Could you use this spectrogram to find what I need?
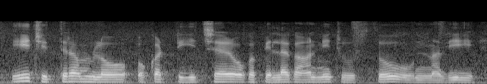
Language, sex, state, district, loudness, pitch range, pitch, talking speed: Telugu, male, Telangana, Komaram Bheem, -16 LUFS, 105-120 Hz, 115 Hz, 100 wpm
